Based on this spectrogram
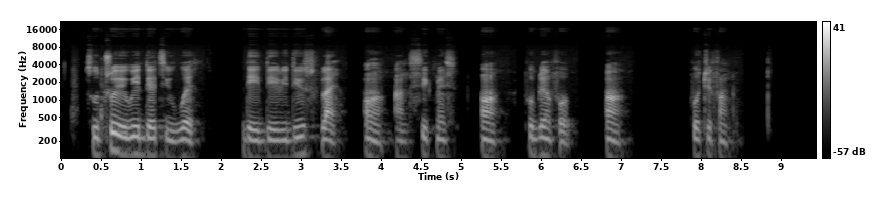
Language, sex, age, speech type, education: Nigerian Pidgin, male, 15-29, spontaneous, tertiary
